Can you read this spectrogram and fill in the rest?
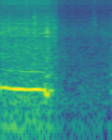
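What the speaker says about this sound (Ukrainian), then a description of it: "Це в мене котик м'явкає." A single short, high meow from a cat, faint and a little distant, then quiet room tone.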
